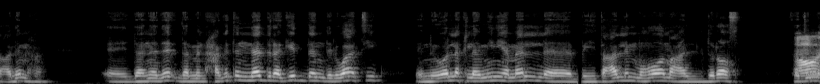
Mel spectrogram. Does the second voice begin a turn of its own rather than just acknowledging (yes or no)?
yes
